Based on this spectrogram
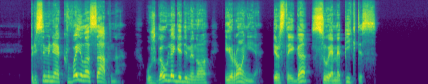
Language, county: Lithuanian, Vilnius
